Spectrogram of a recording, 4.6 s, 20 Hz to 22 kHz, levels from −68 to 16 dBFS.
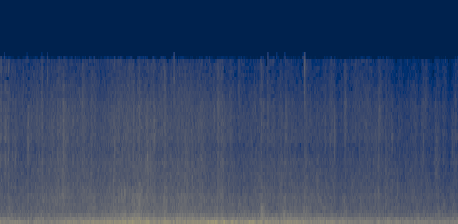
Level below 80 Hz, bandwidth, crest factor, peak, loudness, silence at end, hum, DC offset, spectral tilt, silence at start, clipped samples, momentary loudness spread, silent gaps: -20 dBFS; 17 kHz; 16 dB; -2 dBFS; -21 LUFS; 0 s; none; under 0.1%; -4.5 dB/octave; 0 s; under 0.1%; 7 LU; none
